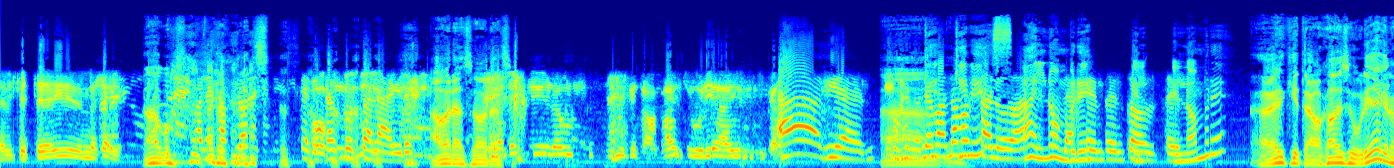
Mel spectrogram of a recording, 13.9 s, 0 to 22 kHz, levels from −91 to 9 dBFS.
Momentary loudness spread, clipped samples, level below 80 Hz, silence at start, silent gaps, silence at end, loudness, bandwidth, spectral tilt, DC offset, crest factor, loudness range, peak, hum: 7 LU; under 0.1%; -54 dBFS; 0 s; none; 0 s; -21 LUFS; 15.5 kHz; -5.5 dB/octave; under 0.1%; 14 dB; 2 LU; -6 dBFS; none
